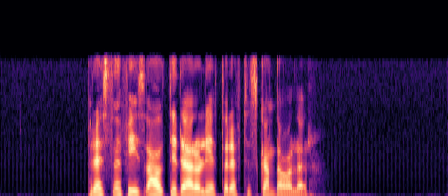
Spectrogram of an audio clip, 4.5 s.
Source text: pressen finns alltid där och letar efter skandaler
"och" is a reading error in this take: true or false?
false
